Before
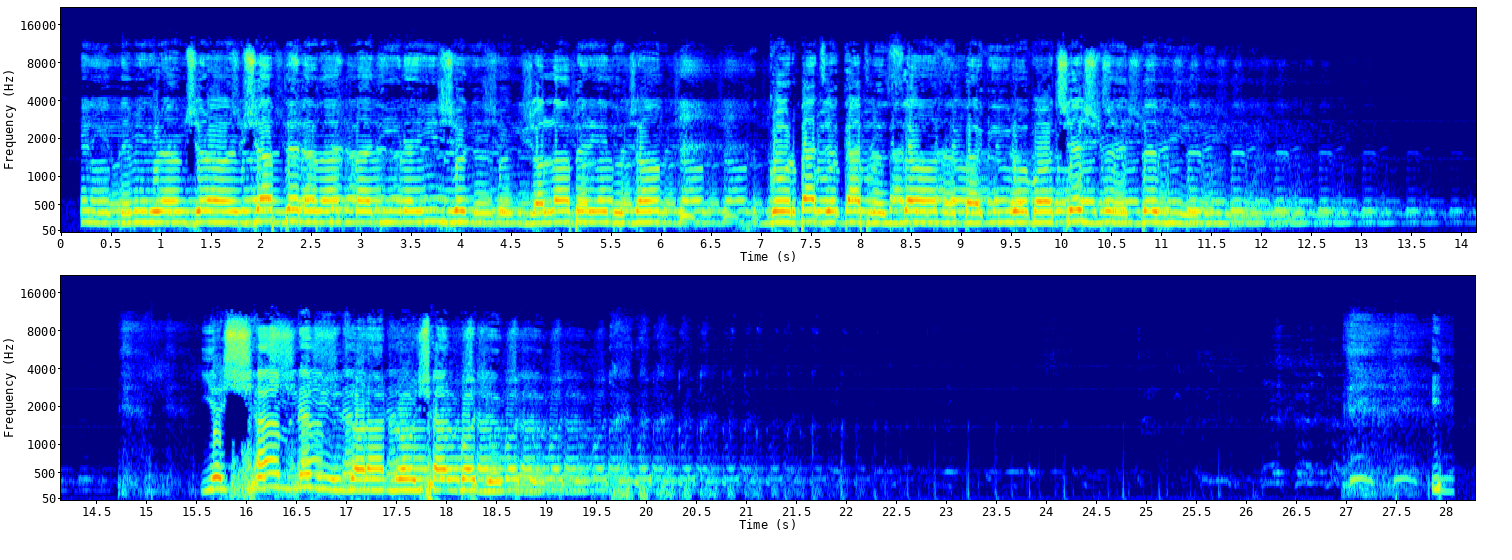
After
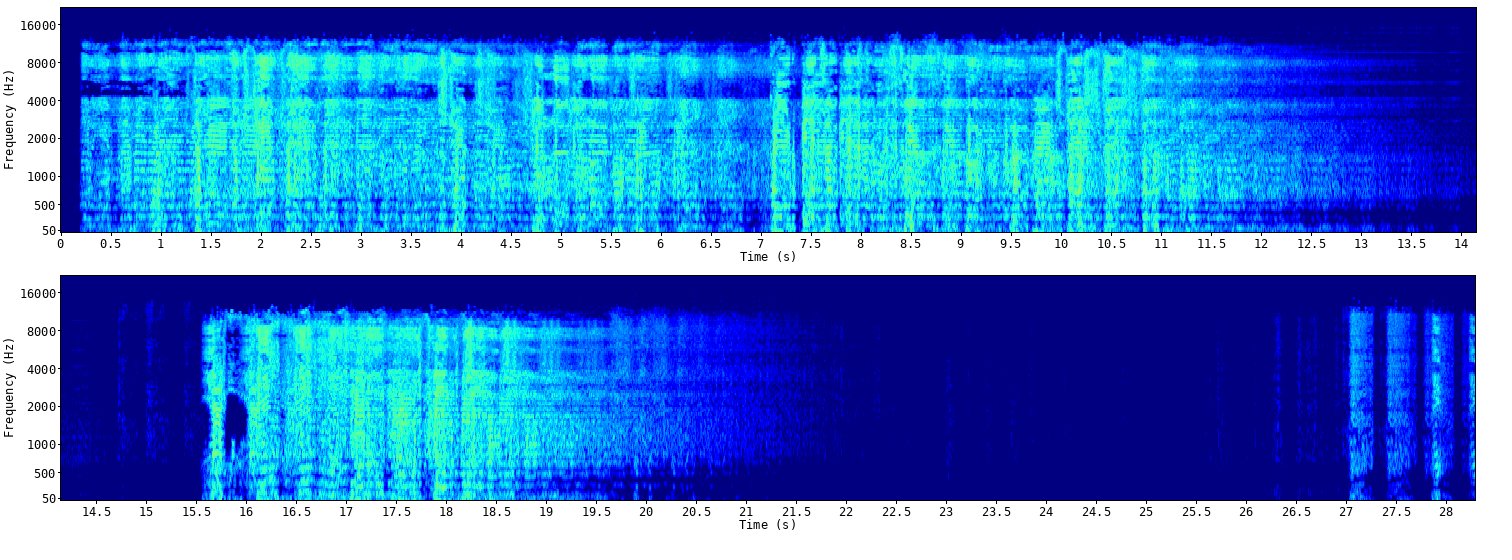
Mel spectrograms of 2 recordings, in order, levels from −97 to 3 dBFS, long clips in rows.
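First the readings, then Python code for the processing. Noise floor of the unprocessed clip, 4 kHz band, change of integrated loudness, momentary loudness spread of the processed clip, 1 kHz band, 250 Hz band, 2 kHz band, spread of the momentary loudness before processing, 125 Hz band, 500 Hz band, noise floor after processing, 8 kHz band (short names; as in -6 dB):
-80 dBFS, +3.5 dB, -9.0 dB, 15 LU, -7.0 dB, -23.5 dB, +1.0 dB, 16 LU, -19.0 dB, -26.5 dB, under -85 dBFS, 0.0 dB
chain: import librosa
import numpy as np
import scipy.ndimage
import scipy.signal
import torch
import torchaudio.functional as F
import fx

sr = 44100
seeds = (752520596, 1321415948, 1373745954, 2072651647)

y = fx.spec_gate(x, sr, threshold_db=-30, keep='weak')
y = fx.echo_thinned(y, sr, ms=371, feedback_pct=40, hz=340.0, wet_db=-4)
y = F.gain(torch.from_numpy(y), 8.0).numpy()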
